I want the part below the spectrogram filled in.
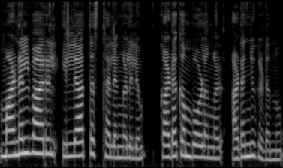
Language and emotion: Malayalam, neutral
